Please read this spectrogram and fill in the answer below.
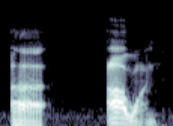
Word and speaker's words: Awan: Why do I always get his name wrong? Awan.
